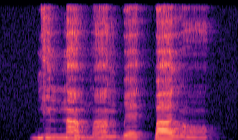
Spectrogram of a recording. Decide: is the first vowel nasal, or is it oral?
nasal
